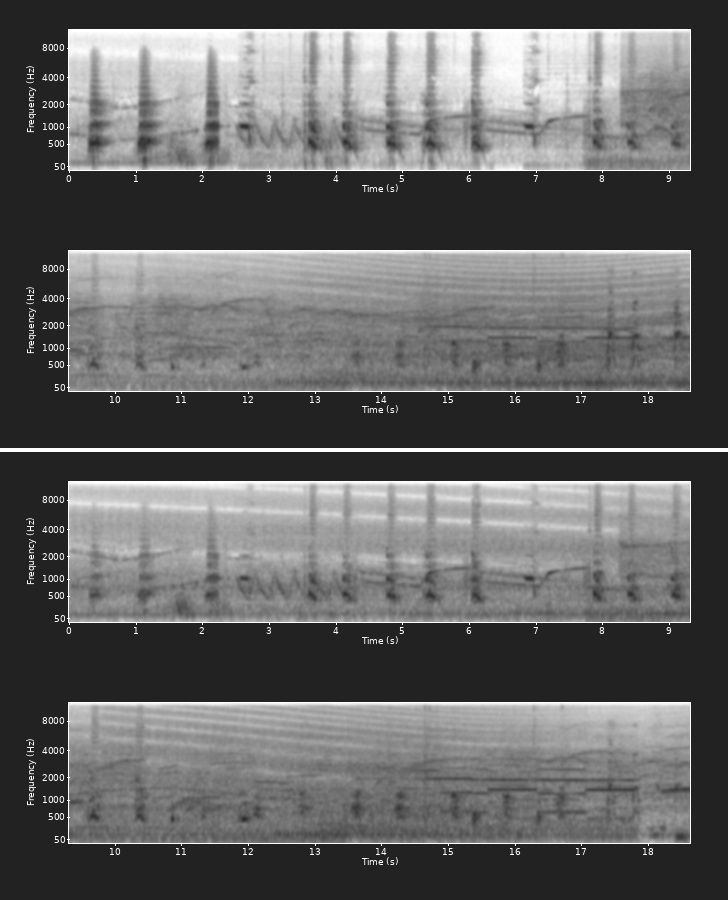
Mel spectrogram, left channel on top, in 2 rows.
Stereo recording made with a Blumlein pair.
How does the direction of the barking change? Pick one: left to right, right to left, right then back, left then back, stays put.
right then back.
